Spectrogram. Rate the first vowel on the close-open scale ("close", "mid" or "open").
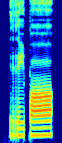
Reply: close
